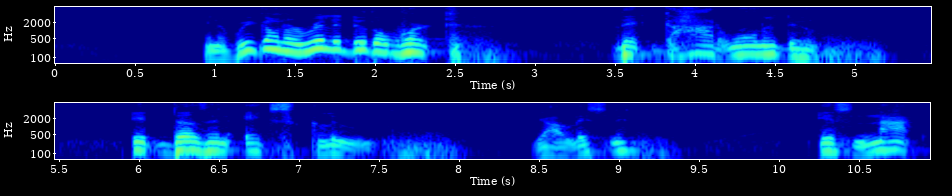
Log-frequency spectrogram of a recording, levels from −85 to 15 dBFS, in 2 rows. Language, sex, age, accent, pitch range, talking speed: English, male, 40-59, American, 100-125 Hz, 115 wpm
